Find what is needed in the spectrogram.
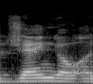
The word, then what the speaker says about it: Django: It's actually called The Django Unchained. The D is silent.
